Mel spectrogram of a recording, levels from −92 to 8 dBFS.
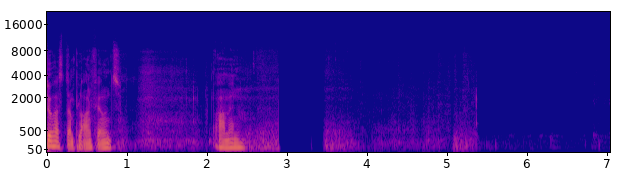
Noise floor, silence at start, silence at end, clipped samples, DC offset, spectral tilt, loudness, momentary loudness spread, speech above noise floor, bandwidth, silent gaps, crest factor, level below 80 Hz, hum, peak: under -90 dBFS; 0 s; 1.8 s; under 0.1%; under 0.1%; -7.5 dB/octave; -38 LUFS; 25 LU; over 54 dB; 9.8 kHz; none; 28 dB; -54 dBFS; none; -14 dBFS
